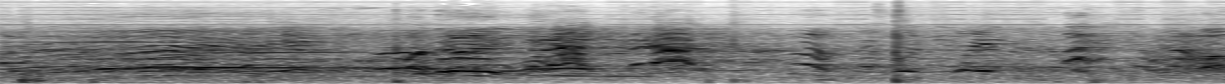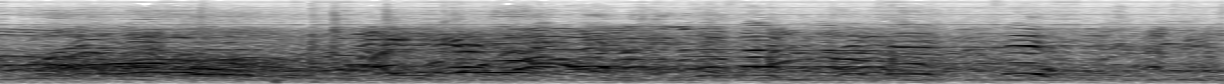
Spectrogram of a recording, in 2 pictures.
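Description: Players shout across an open field.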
